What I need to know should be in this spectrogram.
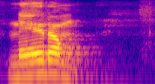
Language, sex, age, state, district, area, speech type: Tamil, male, 30-45, Tamil Nadu, Tiruppur, urban, read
